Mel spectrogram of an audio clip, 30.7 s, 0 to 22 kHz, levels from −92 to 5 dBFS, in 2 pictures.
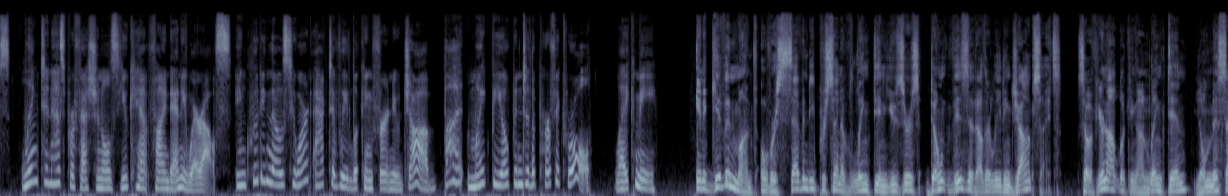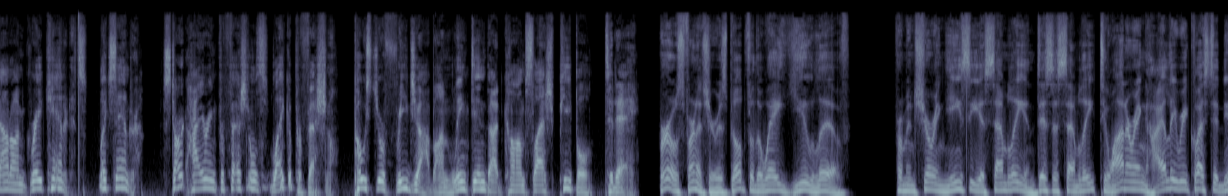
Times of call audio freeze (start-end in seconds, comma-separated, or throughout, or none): none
